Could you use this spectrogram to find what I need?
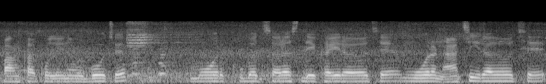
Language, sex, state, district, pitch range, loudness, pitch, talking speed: Gujarati, male, Gujarat, Gandhinagar, 140-150 Hz, -15 LUFS, 145 Hz, 155 wpm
